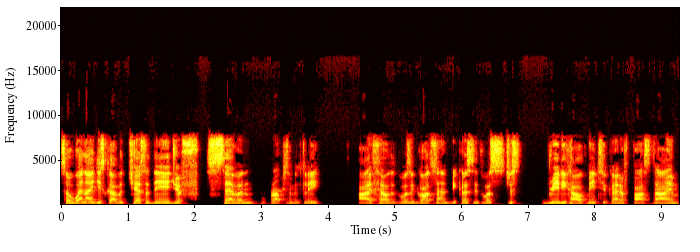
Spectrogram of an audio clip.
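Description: A man's fairly low voice with a Russian accent. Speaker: chess grandmaster and coach. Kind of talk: interview. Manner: halting, many fillers.

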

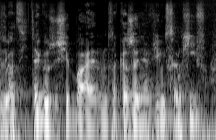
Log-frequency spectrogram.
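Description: With a very deep, low pitch, a man talks at a moderate pace and shows ordinary pitch variation. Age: 30s. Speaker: recovering addict and running event organizer. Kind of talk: casual interview.

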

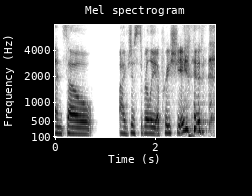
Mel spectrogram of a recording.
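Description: This woman has a plain, everyday voice, a medium pitch and ordinary pitch variation. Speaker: speech-language pathologist. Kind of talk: casual chat. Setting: video call.

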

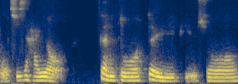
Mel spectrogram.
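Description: In a very deep, low voice with a dark, mellow tone, a woman speaks fairly slowly and somewhat breathily. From Taiwan. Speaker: IT business development manager. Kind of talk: interview.

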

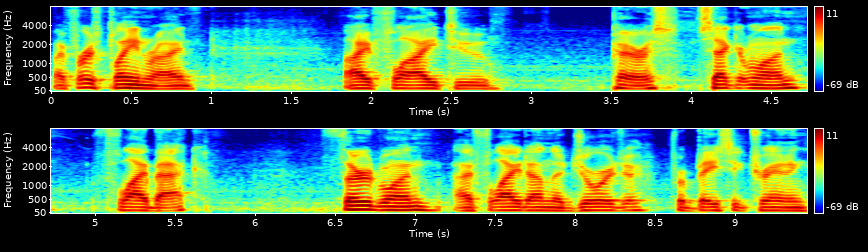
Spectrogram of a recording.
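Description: A speaker with an American accent talks at a very slow pace, leaving long, frequent pauses, in a monotone, flat intonation. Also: man, medium pitch for a man. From New England, Suffield, Connecticut. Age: 50s. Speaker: fire captain and army veteran. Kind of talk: casual interview, life story.

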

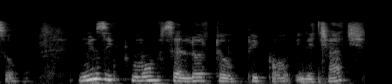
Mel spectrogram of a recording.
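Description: A man speaks slowly in a somewhat breathy voice. His intonation is lively. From Uganda. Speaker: gospel music school director. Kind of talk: interview. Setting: internet call. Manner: hesitant, with fillers.

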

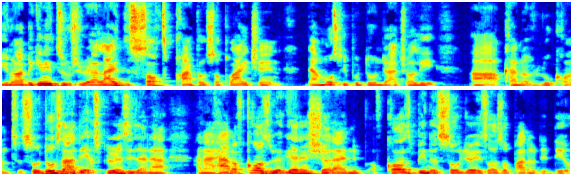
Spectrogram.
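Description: A man talks at a very fast pace with a Nigerian accent and a fairly low pitch. Pitch variation is ordinary, and the recording is very clean with a silent background. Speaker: army veteran and supply chain consultant. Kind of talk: interview conversation.

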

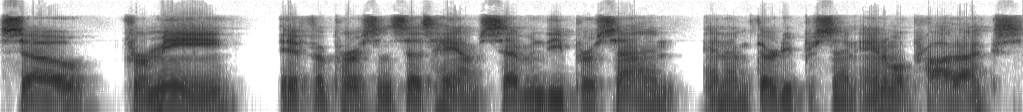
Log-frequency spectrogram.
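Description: A man talks with ordinary pitch variation and a moderate pace, set against a quiet background. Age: 40s. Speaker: gastroenterologist and author. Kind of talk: interview.

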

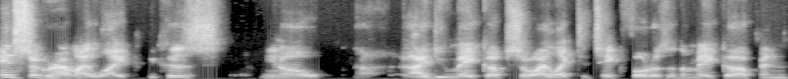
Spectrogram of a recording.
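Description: A woman with a Massachusetts accent speaks in a very deep, low pitch. The sound is dry and close, with no echo. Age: 20s. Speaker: beauty content creator. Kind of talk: casual interview chat.

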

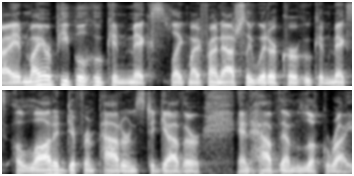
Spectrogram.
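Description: A man with an American accent talks at a fairly quick pace. His is an unremarkable speaking voice with a fairly low pitch. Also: very clean recording, silent background. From western New York. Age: 50s. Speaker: ceramicist and lamp maker. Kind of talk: interview.

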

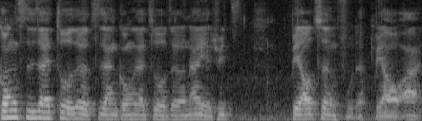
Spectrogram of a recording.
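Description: Moderate-paced male speech at a medium pitch amid noticeable background noise. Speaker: political journalist. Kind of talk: casual chat.

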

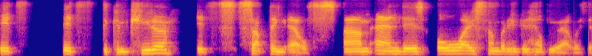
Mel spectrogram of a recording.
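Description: A man with an Australian accent. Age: 40s. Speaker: cycling tech YouTuber and masters cyclist. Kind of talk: casual interview chat.

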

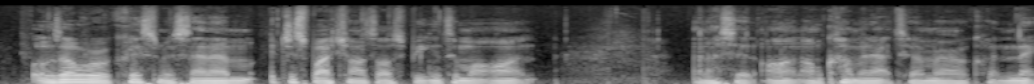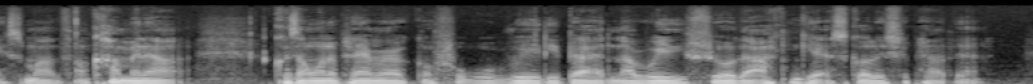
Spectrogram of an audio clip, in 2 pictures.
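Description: In a London accent, a man talks very fast with a very deep, low, dark and mellow voice and fairly even intonation. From East London. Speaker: former American football player. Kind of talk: personal story interview.

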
